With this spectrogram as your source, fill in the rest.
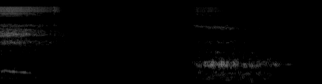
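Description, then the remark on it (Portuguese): A deep, airy breath drawn in, a brief pause of silence, then a longer, steady, calm exhale through the mouth, both soft and unaccompanied by speech, as in a breathing exercise for anxiety. “Então, quando a gente respira na ansiedade, né, em picos de ansiedade, mais profundamente, né, inspira”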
